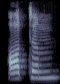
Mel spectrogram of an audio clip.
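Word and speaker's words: autumn: ऐसे ही जब भी किसी स्पेलिंग में एम के बाद एन आता है तो वहां पे एन जो है वो साइलेंट हो जाता है। जैसे कि हिम, कॉलम, ऑटम, सोलम।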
